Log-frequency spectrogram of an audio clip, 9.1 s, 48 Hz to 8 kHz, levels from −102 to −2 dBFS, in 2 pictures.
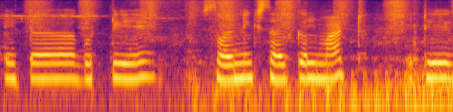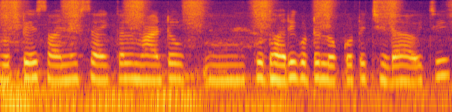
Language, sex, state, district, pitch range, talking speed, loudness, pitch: Odia, female, Odisha, Khordha, 205-225 Hz, 120 wpm, -15 LUFS, 220 Hz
